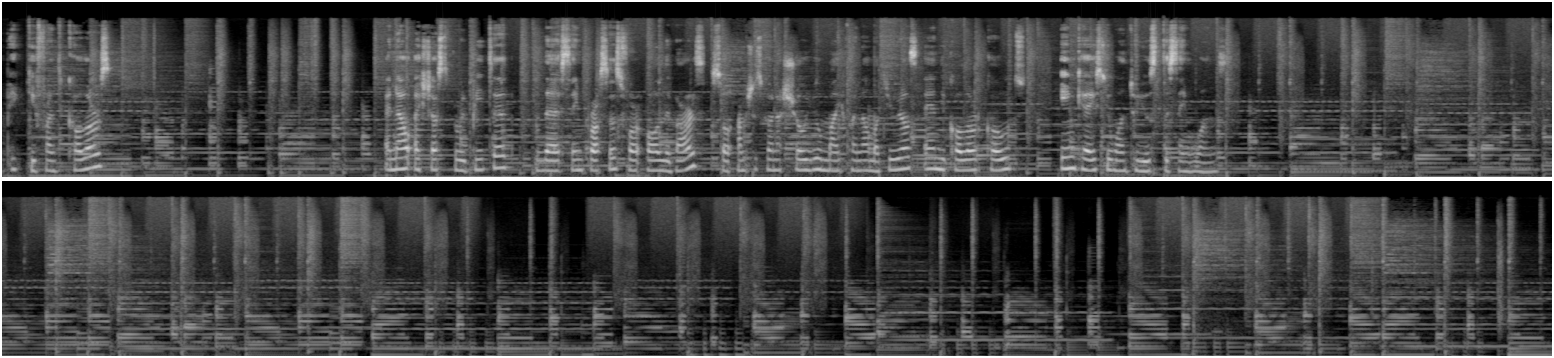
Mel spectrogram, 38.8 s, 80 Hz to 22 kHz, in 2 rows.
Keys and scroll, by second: 1.6 Return, 4.5 Return.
